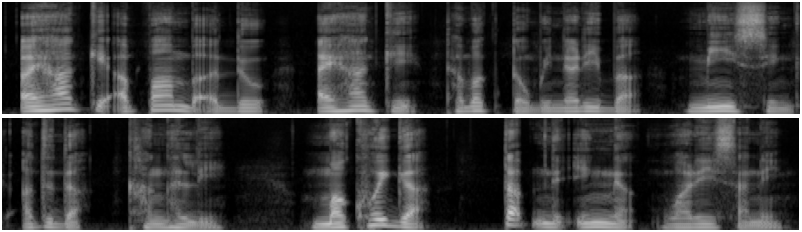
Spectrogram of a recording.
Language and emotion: Manipuri, neutral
